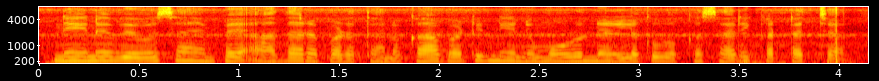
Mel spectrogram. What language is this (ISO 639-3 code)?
tel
